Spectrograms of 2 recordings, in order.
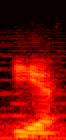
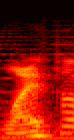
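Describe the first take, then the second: First: The name begins with a vowel sound. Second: The name begins with an L sound. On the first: The speaker calls it right. "Ifa is the correct way to say it" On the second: The speaker calls it wrong. "I was just reading it wrong"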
